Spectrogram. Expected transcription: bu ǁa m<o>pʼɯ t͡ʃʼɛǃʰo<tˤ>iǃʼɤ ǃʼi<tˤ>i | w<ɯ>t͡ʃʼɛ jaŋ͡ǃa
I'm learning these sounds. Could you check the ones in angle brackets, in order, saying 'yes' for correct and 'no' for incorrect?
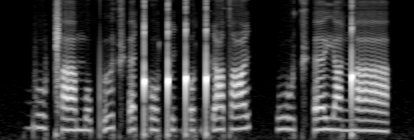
yes, no, yes, no

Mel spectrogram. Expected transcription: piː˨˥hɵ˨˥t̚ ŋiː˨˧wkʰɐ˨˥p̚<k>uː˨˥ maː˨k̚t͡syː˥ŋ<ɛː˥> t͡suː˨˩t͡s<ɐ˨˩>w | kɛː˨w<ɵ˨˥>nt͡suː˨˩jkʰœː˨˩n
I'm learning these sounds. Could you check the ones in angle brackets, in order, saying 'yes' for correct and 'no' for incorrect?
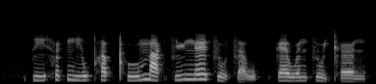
no, yes, yes, no

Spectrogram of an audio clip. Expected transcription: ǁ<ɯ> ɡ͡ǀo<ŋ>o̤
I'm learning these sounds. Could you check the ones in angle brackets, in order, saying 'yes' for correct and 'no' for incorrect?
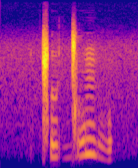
yes, yes

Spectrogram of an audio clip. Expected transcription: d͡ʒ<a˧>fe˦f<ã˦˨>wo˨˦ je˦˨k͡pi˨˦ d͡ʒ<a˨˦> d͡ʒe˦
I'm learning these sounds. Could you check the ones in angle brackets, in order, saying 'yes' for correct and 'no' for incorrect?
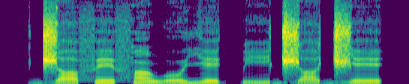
yes, yes, no

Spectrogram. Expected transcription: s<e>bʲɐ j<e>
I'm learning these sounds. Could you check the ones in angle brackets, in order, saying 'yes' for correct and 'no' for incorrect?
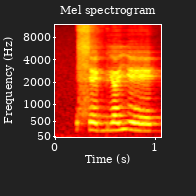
yes, yes

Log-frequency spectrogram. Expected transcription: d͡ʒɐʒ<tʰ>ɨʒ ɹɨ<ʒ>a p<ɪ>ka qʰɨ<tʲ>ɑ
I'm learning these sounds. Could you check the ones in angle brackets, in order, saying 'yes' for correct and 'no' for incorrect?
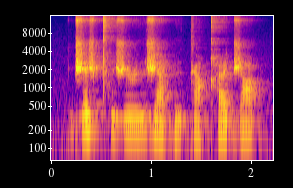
yes, yes, no, no

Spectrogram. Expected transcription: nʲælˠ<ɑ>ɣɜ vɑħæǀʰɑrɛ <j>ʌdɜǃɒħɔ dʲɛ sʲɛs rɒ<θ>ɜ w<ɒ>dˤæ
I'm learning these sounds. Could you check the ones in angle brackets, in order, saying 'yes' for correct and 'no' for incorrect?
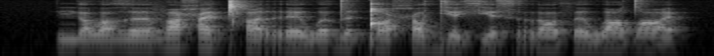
no, no, yes, no

